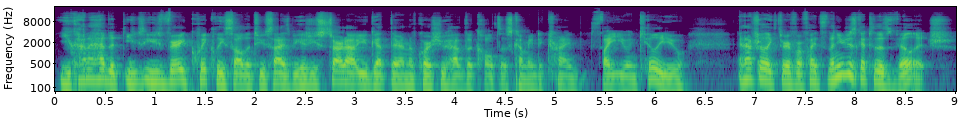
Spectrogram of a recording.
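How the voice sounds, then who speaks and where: A man talking casually through a story's best moments, now and then slipping into quick put-on voices for the characters. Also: mid-range voice, slightly rough. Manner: chatty, acts out characters' lines in quick voices. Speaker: gaming channel host. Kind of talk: casual spoiler discussion.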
